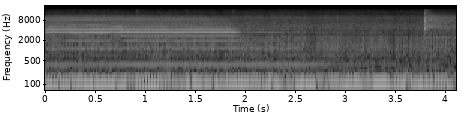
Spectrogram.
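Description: Electric guitar and bass amplifiers holding a loud, sustained drone: a deep low rumble under several steady high tones, the high tones dying away about halfway through. A cymbal crash comes in near the end.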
